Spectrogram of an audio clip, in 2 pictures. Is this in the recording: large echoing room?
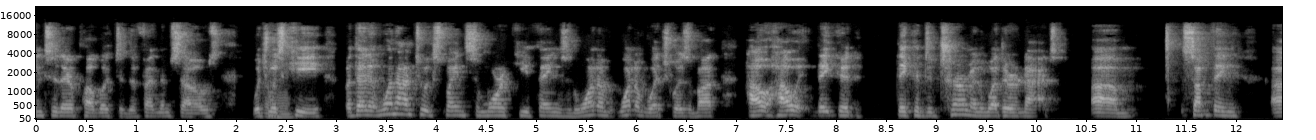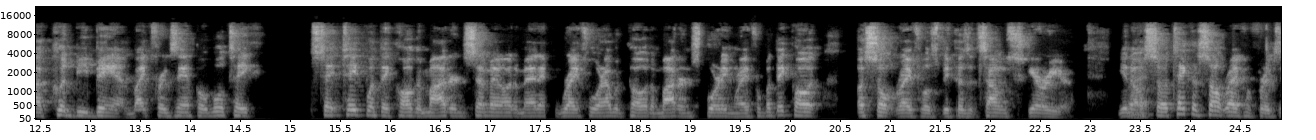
no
